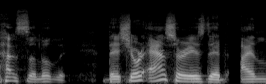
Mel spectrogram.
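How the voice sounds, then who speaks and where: Lively intonation from a man at medium pitch, dry and close with no echo, on a very clean recording with a silent background. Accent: Spanish. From El Salvador. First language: Spanish. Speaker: business coach and speaker. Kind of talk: radio interview. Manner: halting, repeats words.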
